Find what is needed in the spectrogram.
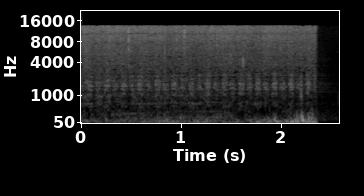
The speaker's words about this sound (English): Can you hear that? The dogs are out with us. Do you hear the panting?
